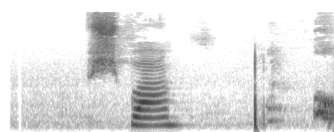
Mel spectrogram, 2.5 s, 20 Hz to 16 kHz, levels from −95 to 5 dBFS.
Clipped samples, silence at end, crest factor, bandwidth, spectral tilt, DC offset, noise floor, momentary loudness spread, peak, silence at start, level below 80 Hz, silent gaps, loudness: under 0.1%; 0 s; 22 dB; 11.5 kHz; -1.5 dB/octave; under 0.1%; -62 dBFS; 14 LU; -10 dBFS; 0.65 s; -72 dBFS; none; -28 LUFS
